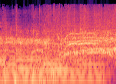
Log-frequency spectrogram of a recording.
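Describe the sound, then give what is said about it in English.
Audience applause mixed with cheers and whoops, loud and continuous, over a sustained tonal background. “And applaud that.”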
